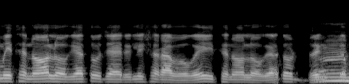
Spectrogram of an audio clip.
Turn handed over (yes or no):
yes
